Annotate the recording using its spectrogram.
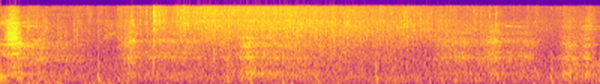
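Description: Footsteps in deep snow, faint and uneven.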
